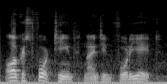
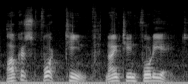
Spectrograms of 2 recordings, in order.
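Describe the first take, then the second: First: Mid-Atlantic date, repeated; formal Mid-Atlantic, settling down; Mid-Atlantic accent. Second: Higher, formal Mid-Atlantic announcer; Mid-Atlantic accent. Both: Acted. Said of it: "mock Mid-Atlantic voice".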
